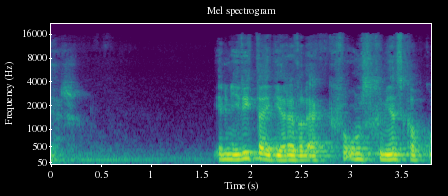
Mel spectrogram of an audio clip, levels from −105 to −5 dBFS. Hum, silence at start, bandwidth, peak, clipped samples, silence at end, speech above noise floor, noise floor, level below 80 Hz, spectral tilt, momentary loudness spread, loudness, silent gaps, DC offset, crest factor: none; 0 s; 16 kHz; -4 dBFS; under 0.1%; 0 s; 36 dB; -54 dBFS; -58 dBFS; -8 dB/octave; 8 LU; -19 LUFS; none; under 0.1%; 16 dB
